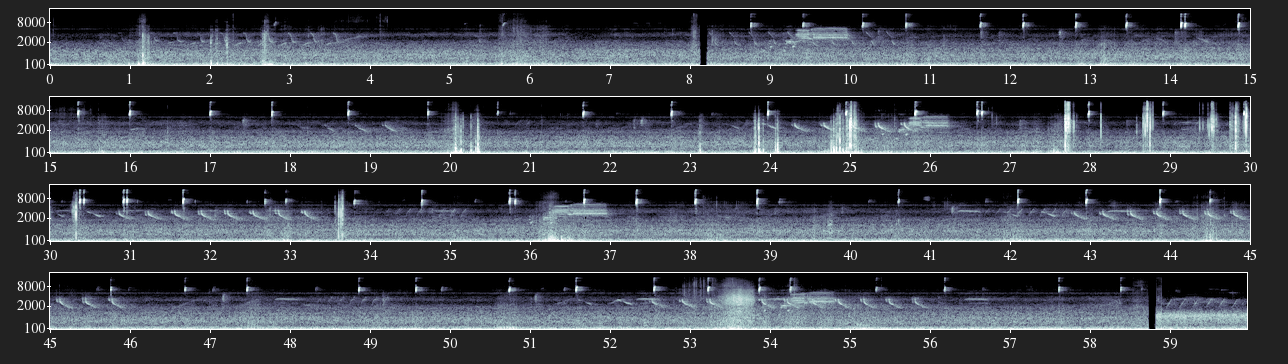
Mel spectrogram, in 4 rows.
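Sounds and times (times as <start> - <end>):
small birds calling: 8.0 - 20.9, 21.5 - 39.4, 40.2 - 56.9
low rumble: 57.2 - 59.9.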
